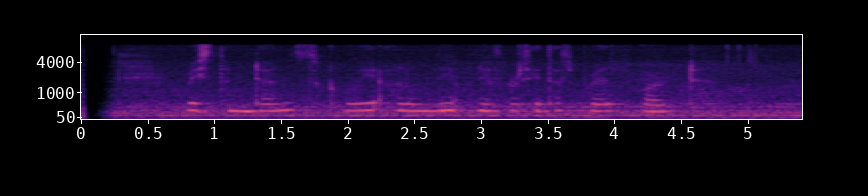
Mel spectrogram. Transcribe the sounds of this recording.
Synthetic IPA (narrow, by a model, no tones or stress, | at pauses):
wist̪əndanskuiʔalumniʔunifɛrsit̪asbɾɛt̪fɔrd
